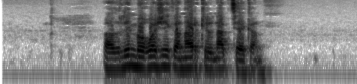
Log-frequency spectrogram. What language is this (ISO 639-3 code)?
oru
